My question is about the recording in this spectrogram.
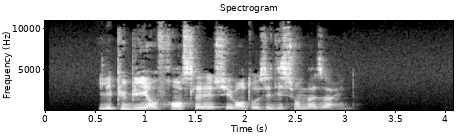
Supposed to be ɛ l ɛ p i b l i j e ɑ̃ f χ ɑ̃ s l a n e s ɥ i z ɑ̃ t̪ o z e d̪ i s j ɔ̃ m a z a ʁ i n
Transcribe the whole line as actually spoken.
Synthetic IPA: i l ɛ p y b l i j e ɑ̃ f χ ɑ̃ s l a n e s ɥ i v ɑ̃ t̪ o z e d̪ i s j ɔ̃ m a z a ʁ i n

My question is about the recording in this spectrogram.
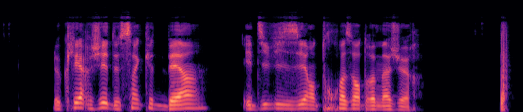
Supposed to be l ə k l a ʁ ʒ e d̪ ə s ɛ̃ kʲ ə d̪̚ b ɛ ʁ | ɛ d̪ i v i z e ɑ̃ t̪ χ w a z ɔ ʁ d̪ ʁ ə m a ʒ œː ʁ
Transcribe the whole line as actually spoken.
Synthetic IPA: l ə k l ɛ ʁ ʒ e d̪ ə s ɛ̃ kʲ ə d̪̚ b ɛ ʁ | ɛ d̪ i v i z e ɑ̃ t̪ χ w a z ɔ ʁ d̪ ʁ ə m a ʒ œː ʁ

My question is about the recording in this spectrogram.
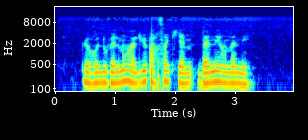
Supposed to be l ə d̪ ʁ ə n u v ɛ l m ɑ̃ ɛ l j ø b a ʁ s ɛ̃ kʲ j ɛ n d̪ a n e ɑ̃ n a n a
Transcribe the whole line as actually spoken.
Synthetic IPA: l ə ʁ ə n u v ɛ l m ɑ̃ a l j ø p a ʁ s ɛ̃ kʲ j ɛ m d̪ a n e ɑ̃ n a n e

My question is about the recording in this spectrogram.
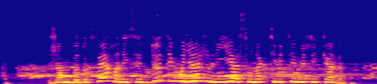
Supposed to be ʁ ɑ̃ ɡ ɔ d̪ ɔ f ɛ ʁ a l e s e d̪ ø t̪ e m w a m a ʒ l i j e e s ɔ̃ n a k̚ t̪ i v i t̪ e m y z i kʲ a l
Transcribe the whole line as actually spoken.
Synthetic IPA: ʒ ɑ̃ b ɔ d̪ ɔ f ɛ ʁ a l e s e d̪ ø t̪ e m w a ɲ a ʒ l i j e a s ɔ̃ n a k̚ t̪ i v i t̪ e m y z i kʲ a l

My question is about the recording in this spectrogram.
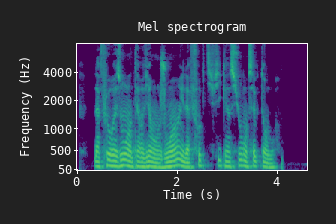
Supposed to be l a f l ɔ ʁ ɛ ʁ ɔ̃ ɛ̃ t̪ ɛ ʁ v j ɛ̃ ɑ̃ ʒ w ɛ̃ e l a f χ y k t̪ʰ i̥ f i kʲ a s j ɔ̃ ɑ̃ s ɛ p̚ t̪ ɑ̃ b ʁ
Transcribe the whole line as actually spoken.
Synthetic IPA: l a f l ɔ ʁ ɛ z ɔ̃ ɛ̃ t̪ ɛ ʁ v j ɛ̃ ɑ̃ ʒ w ɛ̃ e l a f χ y k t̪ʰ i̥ f i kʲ a s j ɔ̃ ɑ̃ s ɛ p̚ t̪ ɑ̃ b ʁ

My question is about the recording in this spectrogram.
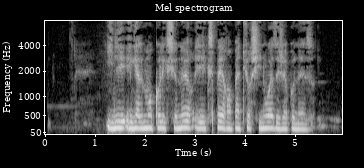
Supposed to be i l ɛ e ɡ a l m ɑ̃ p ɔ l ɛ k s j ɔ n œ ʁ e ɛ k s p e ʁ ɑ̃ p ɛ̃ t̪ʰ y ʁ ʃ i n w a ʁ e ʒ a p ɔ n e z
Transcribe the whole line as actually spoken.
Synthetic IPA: i l ɛ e ɡ a l m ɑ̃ k ɔ l ɛ k s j ɔ n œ ʁ e ɛ k s p ɛ ʁ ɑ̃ p ɛ̃ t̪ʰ y ʁ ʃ i n w a z e ʒ a p ɔ n ɛ z

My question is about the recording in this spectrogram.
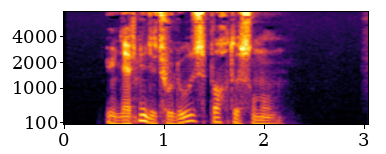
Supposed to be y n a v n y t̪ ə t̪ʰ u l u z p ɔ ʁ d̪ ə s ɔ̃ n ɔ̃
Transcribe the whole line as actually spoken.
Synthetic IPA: y n a v n y d̪ ə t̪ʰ u l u z p ɔ ʁ t̪ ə s ɔ̃ n ɔ̃

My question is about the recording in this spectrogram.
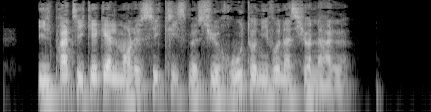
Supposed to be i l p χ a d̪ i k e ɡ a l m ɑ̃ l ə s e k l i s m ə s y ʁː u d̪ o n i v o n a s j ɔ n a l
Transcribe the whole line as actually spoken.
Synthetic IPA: i l p χ a t̪ i k e ɡ a l m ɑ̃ l ə s i k l i s m ə s y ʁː u t̪ o n i v o n a s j ɔ n a l

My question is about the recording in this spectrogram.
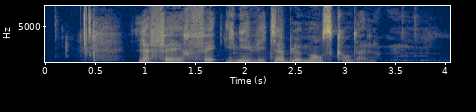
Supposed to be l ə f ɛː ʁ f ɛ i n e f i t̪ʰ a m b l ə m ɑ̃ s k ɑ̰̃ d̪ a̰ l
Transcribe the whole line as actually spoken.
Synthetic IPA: l a f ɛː ʁ f ɛ i n e v i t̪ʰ a b l ə m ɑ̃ s k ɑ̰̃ d̪ a̰ l

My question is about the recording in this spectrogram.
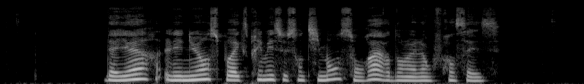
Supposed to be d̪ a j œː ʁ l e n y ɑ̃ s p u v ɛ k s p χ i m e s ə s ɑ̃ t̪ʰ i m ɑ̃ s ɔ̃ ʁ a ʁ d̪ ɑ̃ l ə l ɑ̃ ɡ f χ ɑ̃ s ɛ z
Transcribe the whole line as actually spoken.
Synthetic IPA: d̪ a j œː ʁ l e n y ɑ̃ s p u ʁ ɛ k s p χ i m e s ə s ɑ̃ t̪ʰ i m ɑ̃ s ɔ̃ ʁ a ʁ d̪ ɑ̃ l a l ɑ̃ ɡ f χ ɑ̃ s ɛ z

